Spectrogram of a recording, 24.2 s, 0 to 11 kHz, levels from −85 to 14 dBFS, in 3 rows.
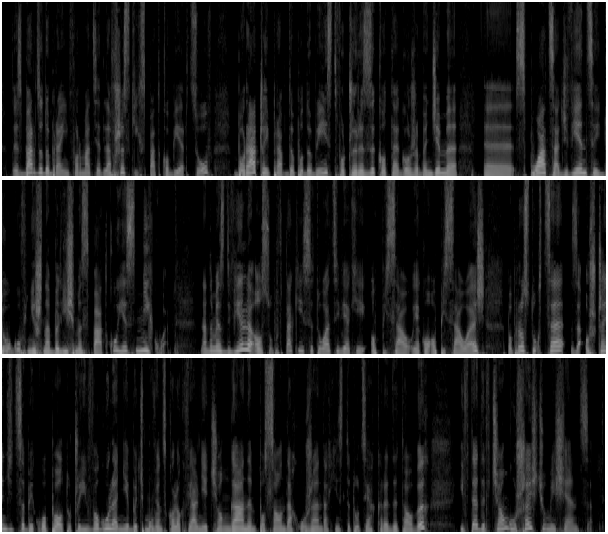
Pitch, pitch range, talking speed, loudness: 205 Hz, 190-235 Hz, 150 wpm, -38 LUFS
